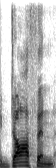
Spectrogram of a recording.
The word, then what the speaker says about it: Dothan: It's Dothan, Alabama. I'm Oh. a little bit hard of hearing, but I'll try my best. Oh, so you're doing fine. All right. Dothan, Alabama.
